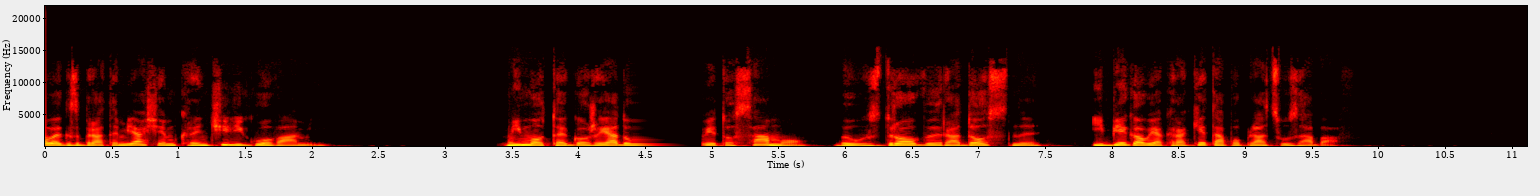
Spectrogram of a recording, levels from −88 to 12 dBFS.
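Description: From 4.40 s to 4.93 s the audio breaks off and is replaced by a continuation of the last sound, a buzzing or hissing tail that decays over the gap and ends in about 140 ms of silence before the signal resumes. About 520 ms of material is simply gone, with playback picking up later rather than where it stopped. This is the signature of a long network dropout, most likely a run of lost packets that the receiver's concealment could only paper over.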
